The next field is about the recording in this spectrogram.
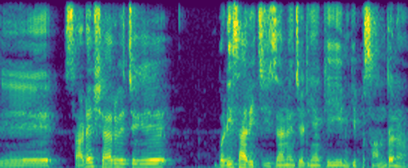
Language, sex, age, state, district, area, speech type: Dogri, male, 18-30, Jammu and Kashmir, Reasi, rural, spontaneous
